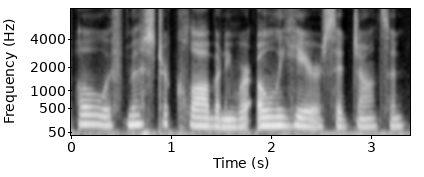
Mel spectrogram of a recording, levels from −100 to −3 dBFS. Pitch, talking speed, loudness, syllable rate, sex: 150 Hz, 160 wpm, -18 LUFS, 4.8 syllables/s, female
